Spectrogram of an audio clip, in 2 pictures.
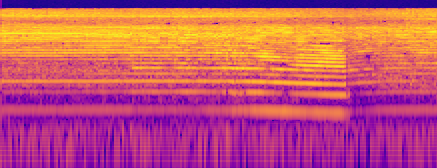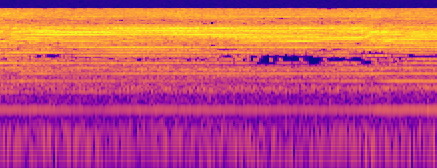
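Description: Handheld corded rotary tool with a cutting wheel running at high speed, a steady whine. About two and a half seconds in, its pitch sags for about a second as the wheel is pressed into the plastic console trim, then snaps back up.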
